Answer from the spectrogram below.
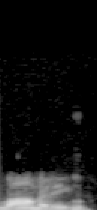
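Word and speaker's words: Lamade: Is it Lamad? Is that how that's pronounced? Lamad? – Lamady. – Oh, Lamady. That's interesting.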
